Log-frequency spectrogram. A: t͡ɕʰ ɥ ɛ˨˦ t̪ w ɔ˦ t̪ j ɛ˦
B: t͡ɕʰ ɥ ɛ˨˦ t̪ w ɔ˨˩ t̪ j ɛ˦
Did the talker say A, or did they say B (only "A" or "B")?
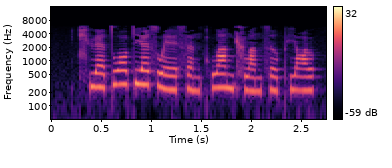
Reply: A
